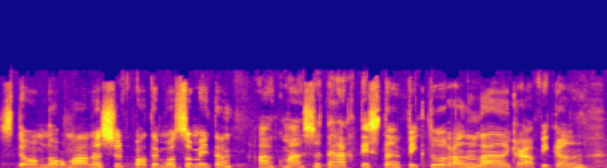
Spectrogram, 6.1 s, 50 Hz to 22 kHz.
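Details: Adult woman diagnosed with deafness as an infant, cochlear implant surgery only at age 18, with remarkable progress since; speech of a deaf adult with a cochlear implant.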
